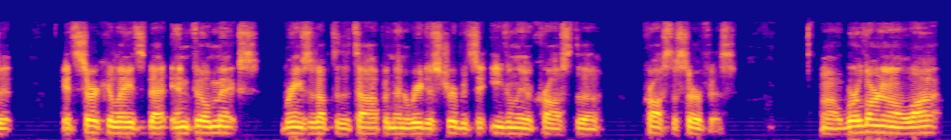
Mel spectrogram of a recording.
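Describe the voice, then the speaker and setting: A middle-aged man presents to a meeting over a video call in an explanatory, businesslike manner. His voice sits at an average male pitch. The sound is dry, with very little room around it. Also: no room sound, poor audio. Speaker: parks maintenance official presenting. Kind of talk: slide presentation to a board meeting.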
